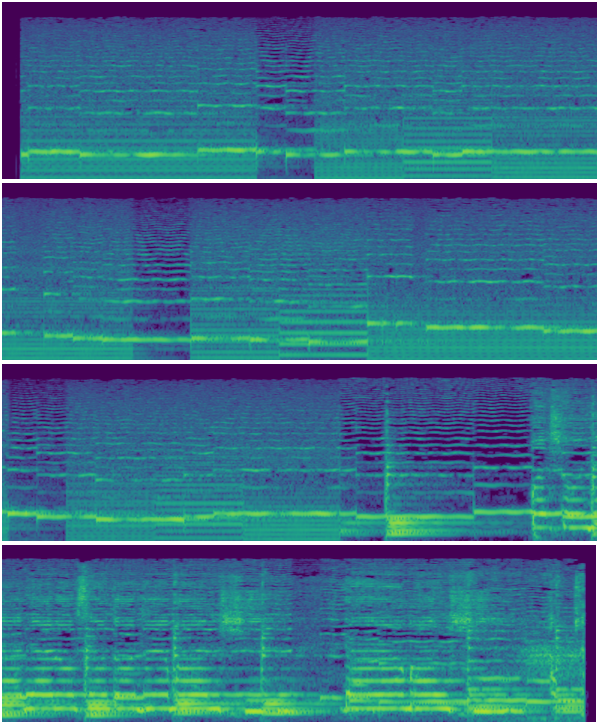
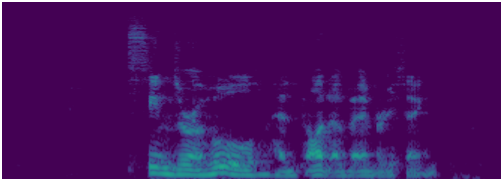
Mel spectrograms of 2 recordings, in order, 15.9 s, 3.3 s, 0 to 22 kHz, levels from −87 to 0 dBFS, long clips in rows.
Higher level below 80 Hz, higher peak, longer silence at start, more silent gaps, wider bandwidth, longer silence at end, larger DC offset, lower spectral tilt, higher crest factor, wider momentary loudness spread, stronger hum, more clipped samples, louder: first, -44 dBFS vs -74 dBFS; first, -2 dBFS vs -28 dBFS; second, 0.1 s vs 0.85 s; neither; about the same, 16 kHz vs 16 kHz; second, 0.1 s vs 0.45 s; neither; second, -3.5 dB/octave vs -6.5 dB/octave; about the same, 18 dB vs 18 dB; second, 11 LU vs 14 LU; neither; neither; first, -20 LUFS vs -45 LUFS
